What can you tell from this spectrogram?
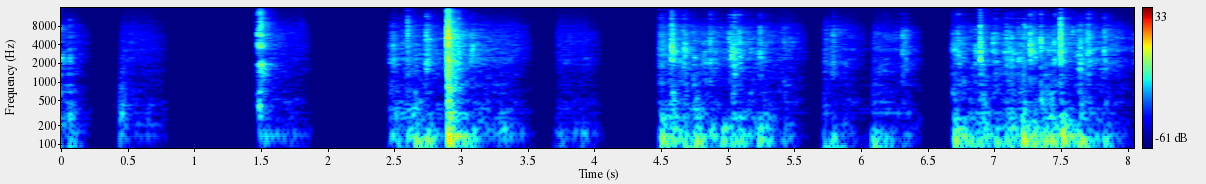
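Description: Computer keyboard typing and mouse clicks, in short spells of clatter with a few sharper clicks, broken by dead silence in between.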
